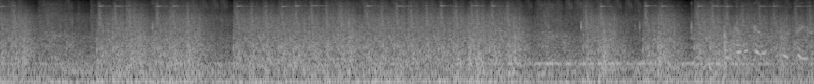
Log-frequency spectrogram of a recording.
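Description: A turret gun fires rapid laser shots.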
